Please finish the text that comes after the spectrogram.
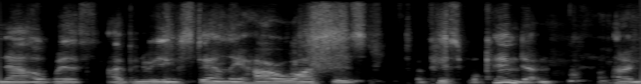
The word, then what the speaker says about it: Hauerwas: I did just finish a chapter, and I'm almost done now I've been reading Stanley Hauerwas's A Peaceable Kingdom.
